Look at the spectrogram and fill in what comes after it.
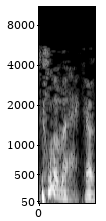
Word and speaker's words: Knoblach: A fella named Jim, is it Knoblach? Is that how you pronounce his name? K-N-O-B-L-A-C-H, congressman from Minnesota. – Oh, Klobach, yeah. – Uh-huh. It's Klobach, okay.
